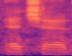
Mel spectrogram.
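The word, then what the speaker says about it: אחד: As always with translated Hebrew in this book, the CH in this phrase is pronounced like that in the Scottish word lock.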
